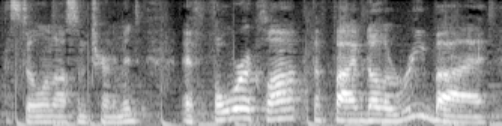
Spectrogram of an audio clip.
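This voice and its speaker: A man's voice: a little high, lively intonation, fast, fairly bright tone, soft background music. A man hosting a casual vlog, reading written posts aloud and adding wry, chatty asides as he goes. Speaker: host, poker streamer. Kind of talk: casual commentary while reading old blog posts aloud.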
